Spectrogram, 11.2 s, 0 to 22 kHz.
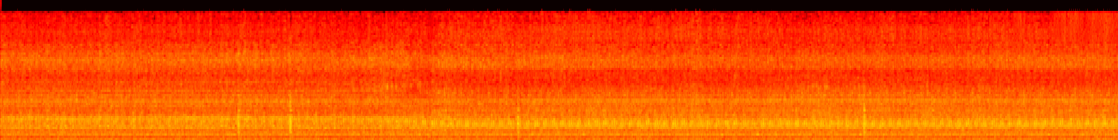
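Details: CBR939 motorcycle at idle: sharp metallic tapping mixed into the mechanical chatter, steady rhythm; metallic knock of unknown origin.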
